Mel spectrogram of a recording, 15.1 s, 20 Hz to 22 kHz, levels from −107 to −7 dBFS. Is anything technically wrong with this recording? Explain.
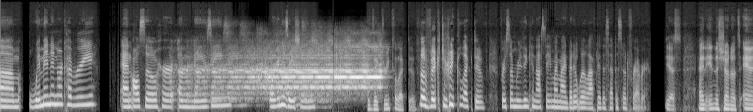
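Yes, there are four kinds of fault in this speech clip.

Low bit depth without dither, throughout: the audio sounds as if rounded to about 9 bits with no dither, so the rounding error tracks the signal. Quiet passages turn grainy, with a gritty noise floor roughly 40 dB below the speech. That is the likely cause.

Feedback howl, 3.36 to 8.07 s: another device in the room is picking up the call, and the loop from loudspeaker to microphone gains level on each pass. Repeats narrow to a tone around 1.5 kHz that pulses roughly every third of a second and peaks about 7 dB above the speech.

Lost packet rebuilt from error correction, at 3.81 to 3.83, 5.09 to 5.35, 6.67 to 6.81 and 10.81 to 11.07 s: the decoder played low-bitrate copies carried in the following packets in place of lost ones. Nothing drops out, but those stretches sound rougher and noisier.

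Short concealed packet loss, 6.63 to 6.69 s: about 40 ms never arrived in time, and the receiver extended the preceding sound to cover the gap before blending back into the real audio. This gives a brief smear, overlapping the rebuilt stretch that follows.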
